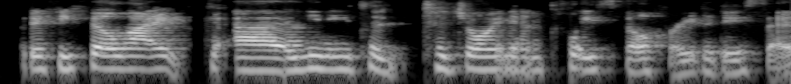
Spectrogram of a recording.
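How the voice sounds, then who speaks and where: A woman's bright, sharp tone with a Southern US accent. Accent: Southern drawl, deep but controlled. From Texas. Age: 40s. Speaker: nurse researcher, webinar speaker. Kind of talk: webinar presentation.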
